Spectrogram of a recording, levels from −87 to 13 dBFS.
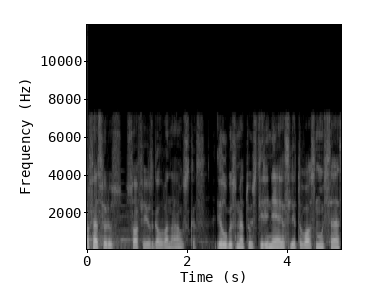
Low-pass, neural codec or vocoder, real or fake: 7.2 kHz; none; real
